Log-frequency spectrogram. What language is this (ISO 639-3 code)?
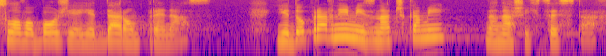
slk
